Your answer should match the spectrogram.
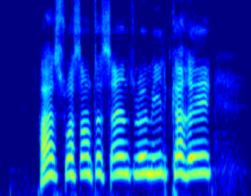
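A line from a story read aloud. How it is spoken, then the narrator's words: Shouting. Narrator (French): cria Flint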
